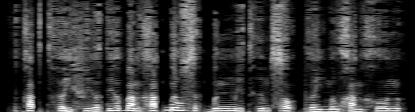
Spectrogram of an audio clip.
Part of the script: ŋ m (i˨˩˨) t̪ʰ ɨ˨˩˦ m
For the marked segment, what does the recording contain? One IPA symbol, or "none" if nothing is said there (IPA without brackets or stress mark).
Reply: i˨˩˨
